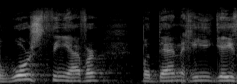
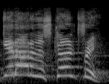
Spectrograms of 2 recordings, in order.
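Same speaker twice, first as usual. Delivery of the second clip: furious local; 9 semitones higher than usual. Retold or imitated. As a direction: imitate the raging guy at the store. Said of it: "He got furious at me".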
